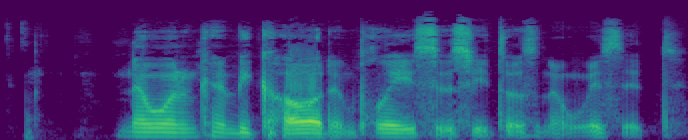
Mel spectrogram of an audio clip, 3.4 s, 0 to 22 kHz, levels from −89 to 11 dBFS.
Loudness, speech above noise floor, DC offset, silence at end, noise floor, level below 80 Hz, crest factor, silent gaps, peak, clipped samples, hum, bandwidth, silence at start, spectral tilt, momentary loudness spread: -19 LUFS; 34 dB; under 0.1%; 0.05 s; -53 dBFS; -60 dBFS; 18 dB; none; 0 dBFS; under 0.1%; none; 13.5 kHz; 0.6 s; -3.5 dB/octave; 14 LU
